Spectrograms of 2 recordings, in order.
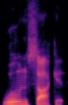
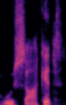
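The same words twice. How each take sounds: First: "Woonsocket" with a clear N, "WOON-sock-et"; corrected pronunciation. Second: "Woonsocket" without the first N, "woo-SOCK-et"; mistaken pronunciation. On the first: Confirming the town name for listeners, "Woonsocket" as WOON-sock-et. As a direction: announce "Woonsocket" loud and higher, as Woon-socket. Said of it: "That's it, Woonsocket". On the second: Guessing a town name for listeners, "Woonsocket" as woo-SOCK-et. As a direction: ask "Woonsocket" unsurely as Woo-socket. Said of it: "that's definitely not the way it's pronounced". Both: Shown as a demonstration.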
